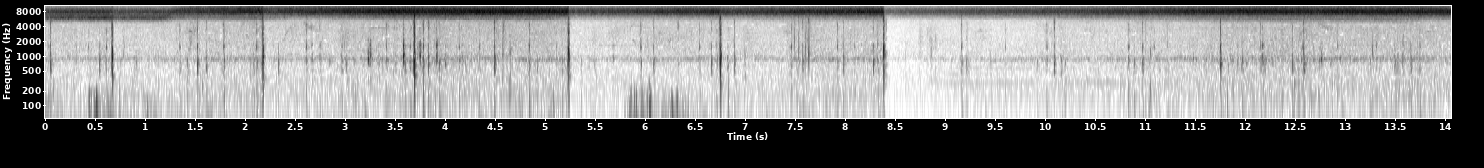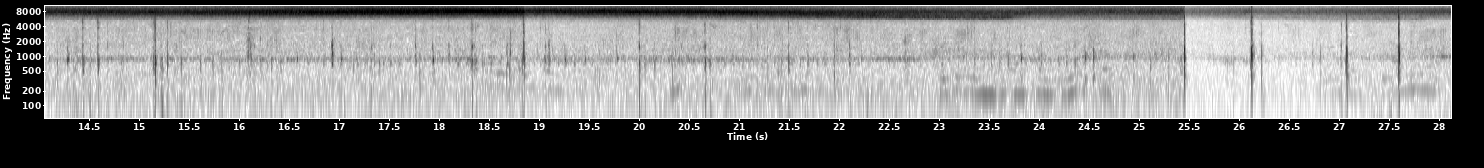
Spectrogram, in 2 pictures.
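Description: A continuous high-pitched shrilling chorus of summer cicadas, its loudness jumping up and down abruptly several times, with a few scattered sharp clicks.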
